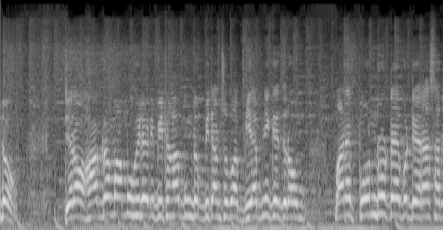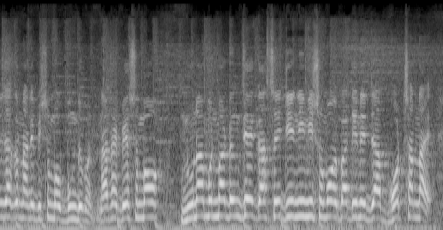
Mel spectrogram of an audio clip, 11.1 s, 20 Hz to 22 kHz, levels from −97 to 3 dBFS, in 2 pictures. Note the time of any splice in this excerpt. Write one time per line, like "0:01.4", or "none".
0:02.5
